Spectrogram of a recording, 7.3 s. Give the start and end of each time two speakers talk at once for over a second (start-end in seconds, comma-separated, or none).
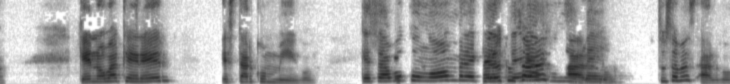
4.8-6.2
